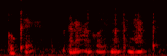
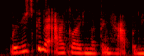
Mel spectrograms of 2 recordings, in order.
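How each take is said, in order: First: Very soft, rapid whisper; hushed agreement. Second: Said in the usual way. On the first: Retold or imitated. He agrees with her to keep quiet, hushed. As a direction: whisper it back quickly, as if in on the secret. He answers her, dying or complicit.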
